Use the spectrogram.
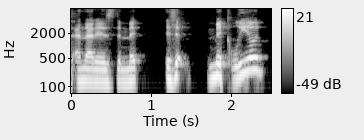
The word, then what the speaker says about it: McLeod: to do things, and that is is it McLeod? How do you pronounce it? It's like McLeod.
